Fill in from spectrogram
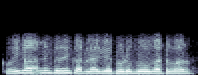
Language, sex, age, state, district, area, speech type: Dogri, male, 18-30, Jammu and Kashmir, Reasi, rural, conversation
